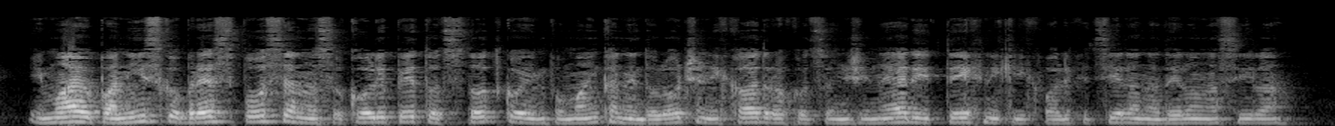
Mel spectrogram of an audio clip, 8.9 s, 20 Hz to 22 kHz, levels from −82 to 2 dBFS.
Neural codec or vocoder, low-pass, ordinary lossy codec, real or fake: none; 19.8 kHz; AAC, 32 kbps; real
